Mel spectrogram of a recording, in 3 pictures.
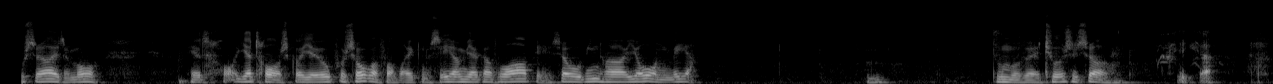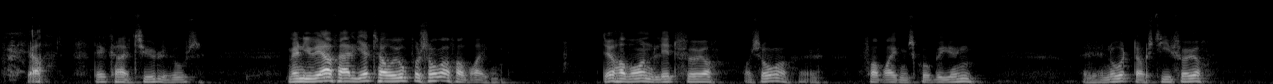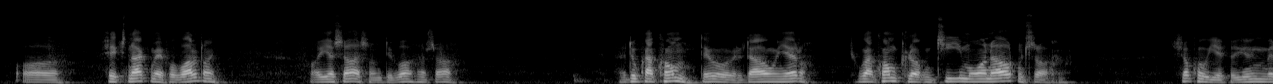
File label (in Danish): Dialekt fra Falster, Torkildstrup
